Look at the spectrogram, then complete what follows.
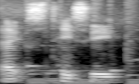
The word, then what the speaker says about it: Exstase: So this is the Exstase, or I think as they want me to pronounce it, Exstase. So a bit like how you would say tasty, I guess.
